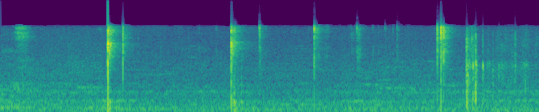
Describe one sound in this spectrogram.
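A lighter clicks several times.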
